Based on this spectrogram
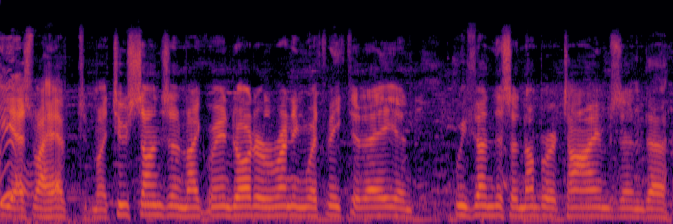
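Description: Over clear background music, a man talks at a moderate pace with a fairly high pitch and ordinary pitch variation, the sound dry and free of echo. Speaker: elderly recreational runner being interviewed. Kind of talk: live TV interview answer. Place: street. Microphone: handheld.

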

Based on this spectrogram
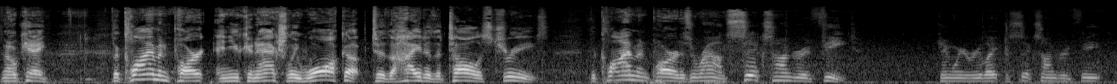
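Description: A man talks at a moderate pace in an ordinary speaking voice with a fairly high pitch and ordinary pitch variation. His loudness swings widely over light background noise. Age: 60s. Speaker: rock climbing guide. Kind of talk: outdoor guided talk to a group. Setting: outdoors. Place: open country. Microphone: camera far.

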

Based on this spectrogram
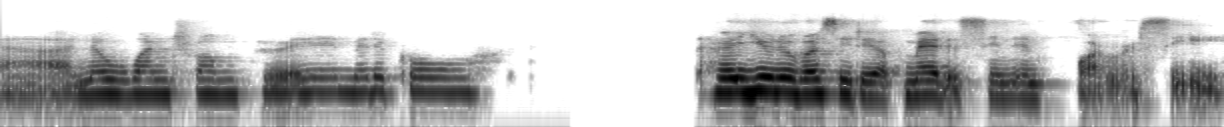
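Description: A woman with a Vietnamese accent at a fairly slow pace, over a quiet background. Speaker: medical English teacher. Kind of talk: online class. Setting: video call. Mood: friendly, informal. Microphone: video call.

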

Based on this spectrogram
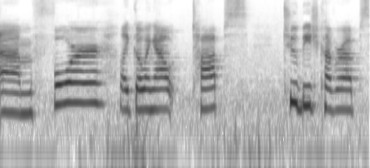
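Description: This woman has a high pitch. Her intonation is fairly even. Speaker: lifestyle vlogger. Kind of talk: casual vlog narration. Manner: chatty, uses many fillers. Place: home room. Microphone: phone near.

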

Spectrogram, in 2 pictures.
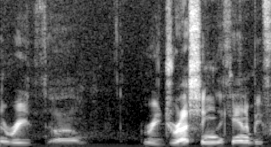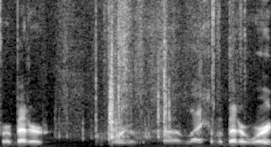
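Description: The man's intonation is monotone and flat. He speaks at a moderate pace. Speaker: zoning board member. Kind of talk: board deliberation. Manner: halting. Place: meeting room.

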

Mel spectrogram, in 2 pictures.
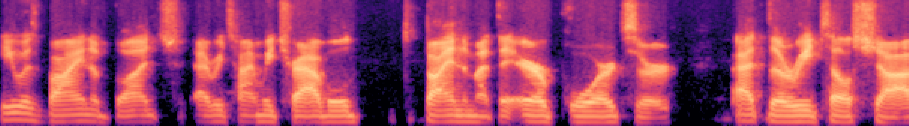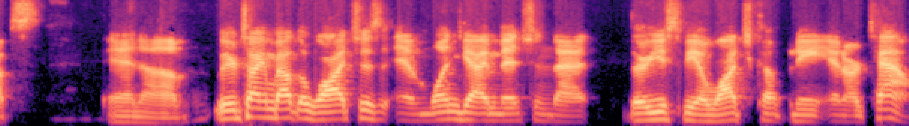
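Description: Against a quiet background, a man talks at a moderate pace in a fairly low pitch, with a dry sound and no echo. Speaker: guest. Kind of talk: interview answer. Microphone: earbuds.

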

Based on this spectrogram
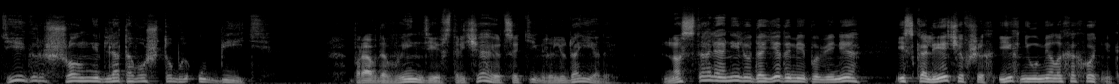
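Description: This man talks at a medium pitch and a fairly slow pace. His pitch swings very widely against a quiet background. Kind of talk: radio play narration, fairy tale for children. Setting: radio broadcast, studio recording. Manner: warm, storytelling, expressive. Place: studio.

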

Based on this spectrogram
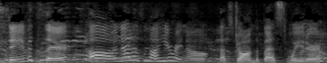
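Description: A woman speaks at a fairly slow pace while clear music plays in the background. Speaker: vlogger on a cruise ship. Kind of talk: casual vlog chat. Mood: cheerful, playful. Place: hall. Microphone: phone near.

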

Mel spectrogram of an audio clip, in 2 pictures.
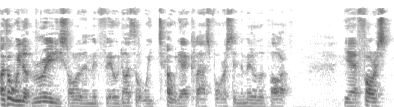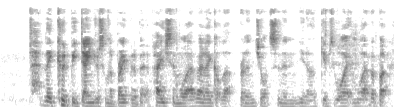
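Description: A man speaks at a very fast pace with a somewhat breathy voice. His intonation stays fairly even over light background noise. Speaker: guest. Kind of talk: casual chat. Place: home room. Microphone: phone near.

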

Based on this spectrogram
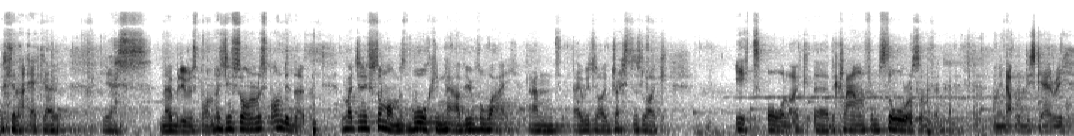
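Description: A man at a fairly quick pace with fairly even intonation, faint music in the background. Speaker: vlogger exploring a tunnel. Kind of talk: casual vlog chat. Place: tunnel cave. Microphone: phone near.

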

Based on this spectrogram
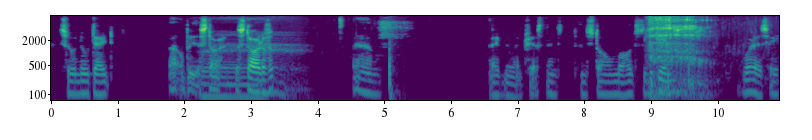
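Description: A man speaks quietly at a fairly slow pace with a fairly low pitch, leaving long, frequent pauses, in a dry sound with no echo over loud background noise. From UK. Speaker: gaming youtuber. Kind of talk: let's play commentary. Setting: at home at night. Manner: casual. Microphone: cheap headset, mediocre quality; headset.

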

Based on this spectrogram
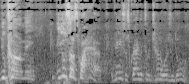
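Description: Noticeable background noise surrounds this man's speech. He talks at a very fast pace. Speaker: prank vlogger. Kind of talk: casual vlog chat and staged phone call.

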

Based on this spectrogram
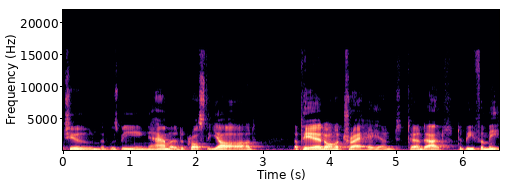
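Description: Lively intonation in an unforced reading voice

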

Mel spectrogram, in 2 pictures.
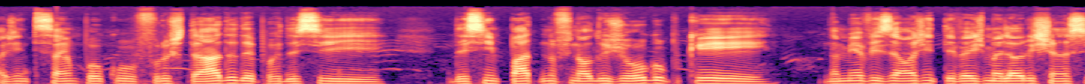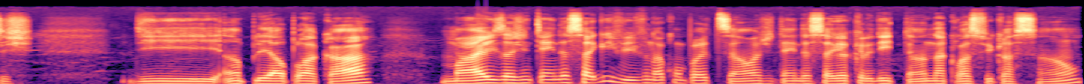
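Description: A man's medium-pitched voice at a moderate pace, with fairly even intonation and a dry sound with no echo. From Cabo, Pernambuco, Brazil. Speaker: footballer. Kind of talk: post-match interview. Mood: calm, slightly frustrated, determined. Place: stadium. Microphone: handheld.

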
